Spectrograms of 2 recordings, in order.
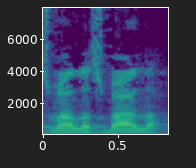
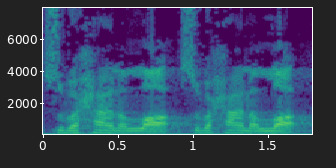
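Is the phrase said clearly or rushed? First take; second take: rushed; clearly. First: The words are rushed together and unclear. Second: The words are said slowly and distinctly. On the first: The speaker calls it wrong. "അതല്ല നബി സല്ലല്ലാഹു അലൈഹി വസല്ലം പഠിപ്പിച്ചത്" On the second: The speaker calls it right. "വ്യക്തമായിട്ട്"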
